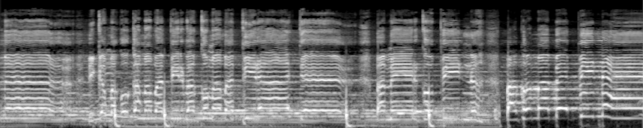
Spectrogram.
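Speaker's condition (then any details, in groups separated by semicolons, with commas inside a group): No condition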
